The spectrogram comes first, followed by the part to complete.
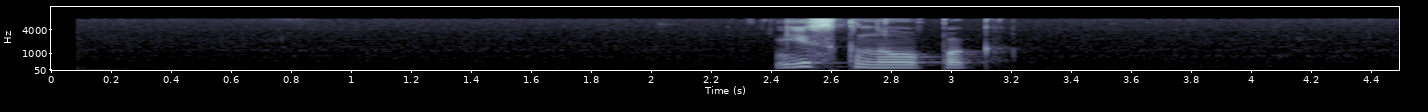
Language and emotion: Russian, neutral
